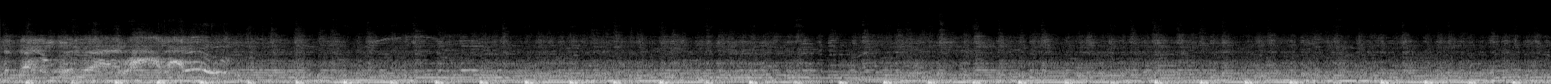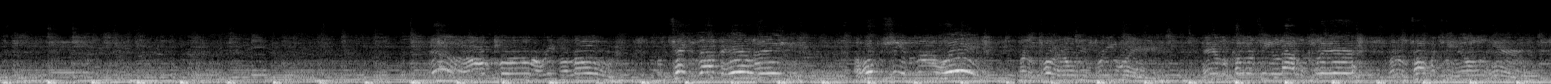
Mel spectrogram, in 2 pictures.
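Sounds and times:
amplified guitar riff: 0.0 - 31.0
thumping foot-stomp beat: 0.0 - 31.0.

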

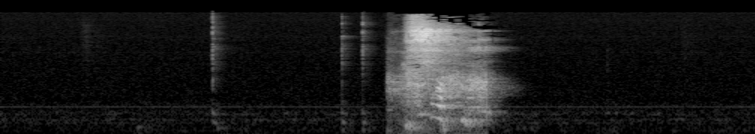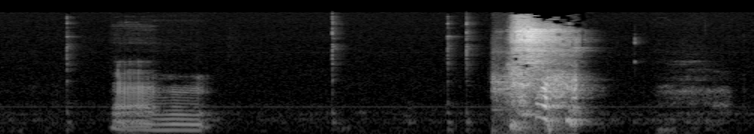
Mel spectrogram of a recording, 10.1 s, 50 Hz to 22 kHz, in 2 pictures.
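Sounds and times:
computer mouse clicks: 1.4 - 1.6, 2.2 - 2.6, 5.4 - 5.6, 7.2 - 7.4, 8.0 - 8.3
man sneezing: 2.6 - 3.4, 8.3 - 9.0.

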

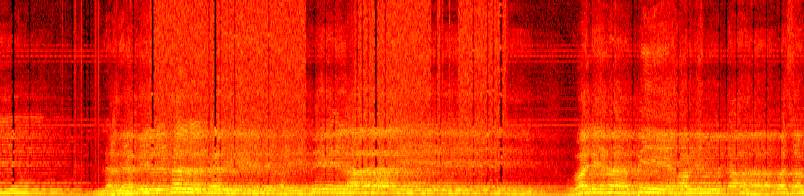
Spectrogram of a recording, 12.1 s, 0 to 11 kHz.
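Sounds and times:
men chanting together: 8.6 - 12.0.

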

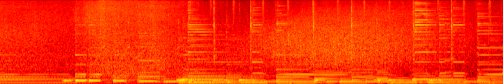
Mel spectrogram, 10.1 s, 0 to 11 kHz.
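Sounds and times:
classical guitar plucked notes: 0.0 - 10.0
ocean waves on a beach: 0.0 - 10.0.

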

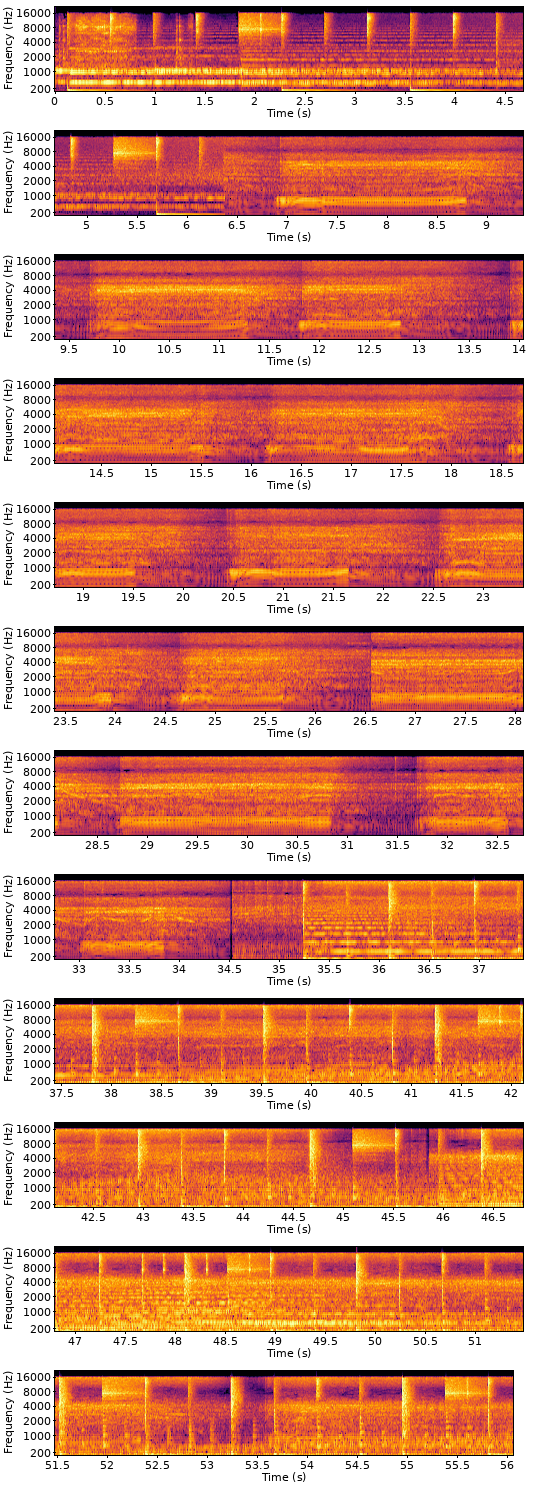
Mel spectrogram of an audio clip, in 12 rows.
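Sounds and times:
loud music with heavy beat: 0.0 - 6.4, 35.2 - 56.0
chainsaw cutting log: 4.4 - 56.0.

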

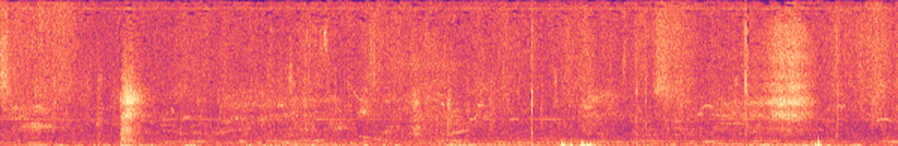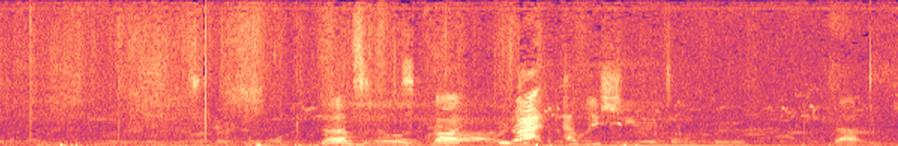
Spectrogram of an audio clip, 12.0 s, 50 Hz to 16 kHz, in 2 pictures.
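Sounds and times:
faint chatter of voices: 0.0 - 11.9.

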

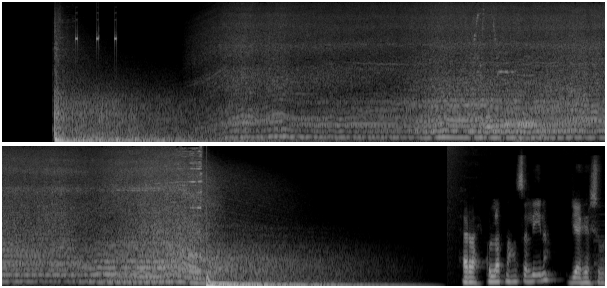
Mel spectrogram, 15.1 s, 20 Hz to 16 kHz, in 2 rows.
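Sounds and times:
drone propellers humming: 2.4 - 10.2.

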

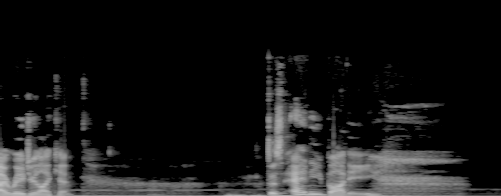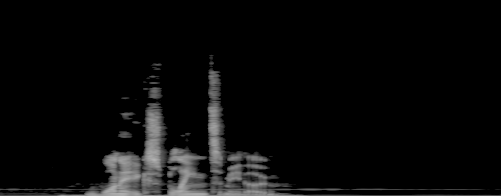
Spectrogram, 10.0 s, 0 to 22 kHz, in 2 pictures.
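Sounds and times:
man speaking: 0.0 - 0.8, 2.6 - 3.9, 5.9 - 7.8.

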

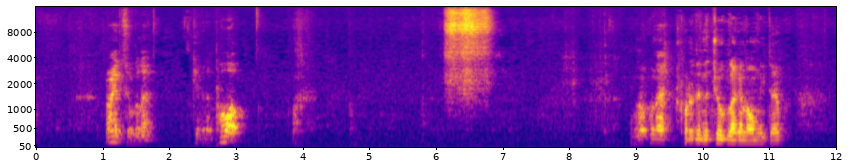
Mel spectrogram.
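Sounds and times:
gas hissing from bottle: 6.1 - 7.0.

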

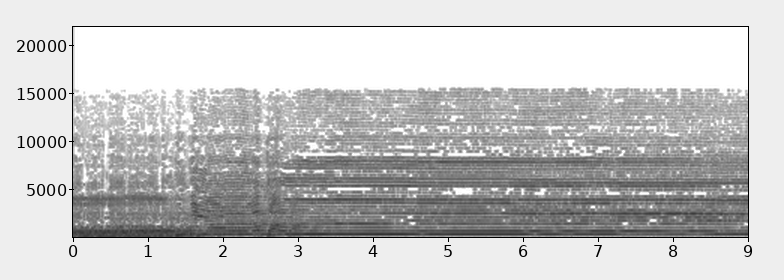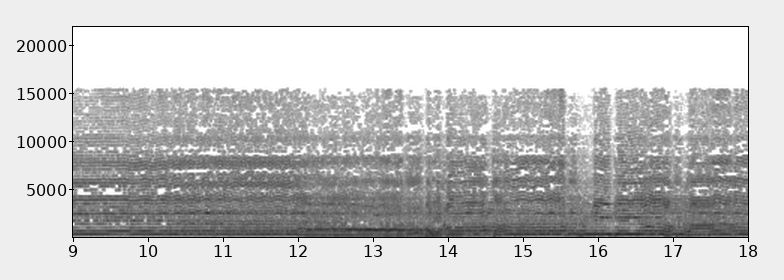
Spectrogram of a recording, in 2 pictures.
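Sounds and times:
man singing through a microphone: 0.0 - 18.0.

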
